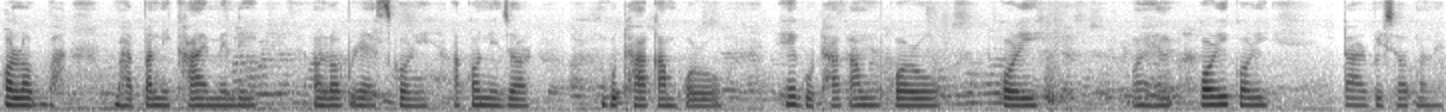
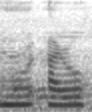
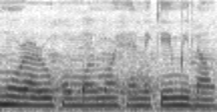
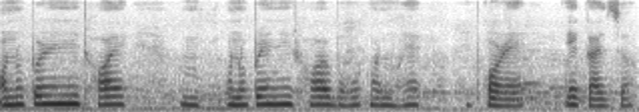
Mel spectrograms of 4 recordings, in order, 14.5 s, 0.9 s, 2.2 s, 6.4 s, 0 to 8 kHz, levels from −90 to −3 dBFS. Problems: constant background noise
